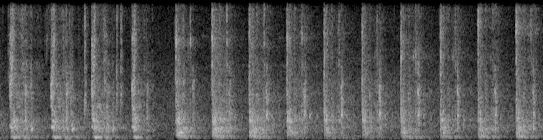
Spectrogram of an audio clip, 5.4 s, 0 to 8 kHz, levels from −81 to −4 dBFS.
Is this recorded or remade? recorded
